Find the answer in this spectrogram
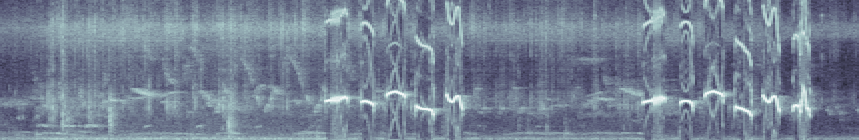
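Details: Oriental magpie-robin singing vigorously to call a rival in ngeplong style: two runs of five or six clear, quick whistled notes rising and falling, about three seconds apart, above a low background murmur and a constant high whine.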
